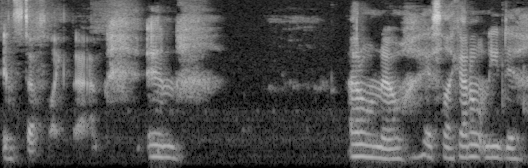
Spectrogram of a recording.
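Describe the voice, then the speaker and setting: A woman speaks in a monotone, flat voice, leaving long, frequent pauses. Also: medium pitch for a woman. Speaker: vlogger. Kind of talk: casual monologue vlog. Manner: rambling with many fillers. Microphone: may be too quiet.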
